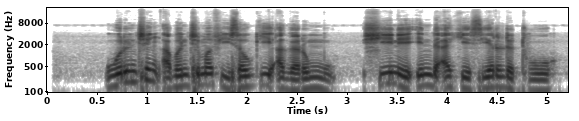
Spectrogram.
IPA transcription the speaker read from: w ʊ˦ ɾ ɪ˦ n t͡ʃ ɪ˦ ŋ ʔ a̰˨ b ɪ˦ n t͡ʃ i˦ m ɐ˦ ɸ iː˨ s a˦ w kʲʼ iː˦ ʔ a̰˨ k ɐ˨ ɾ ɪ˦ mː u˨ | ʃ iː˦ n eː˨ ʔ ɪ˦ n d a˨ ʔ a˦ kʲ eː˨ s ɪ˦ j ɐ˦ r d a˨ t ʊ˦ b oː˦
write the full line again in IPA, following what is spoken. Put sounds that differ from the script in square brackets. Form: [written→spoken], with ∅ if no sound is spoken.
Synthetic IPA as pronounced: w ʊ˦ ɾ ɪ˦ n t͡ʃ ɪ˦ ŋ ʔ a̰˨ b ɪ˦ n t͡ʃ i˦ m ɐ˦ ɸ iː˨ s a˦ w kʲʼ iː˦ ʔ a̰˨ [k→ɡ] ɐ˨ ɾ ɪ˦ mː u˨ | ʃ iː˦ n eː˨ ʔ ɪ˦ n d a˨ ʔ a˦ kʲ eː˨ s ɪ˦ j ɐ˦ r d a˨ t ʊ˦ [b→w] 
